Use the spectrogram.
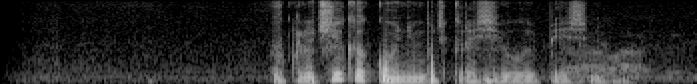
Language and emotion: Russian, neutral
